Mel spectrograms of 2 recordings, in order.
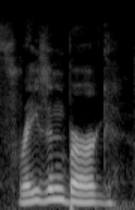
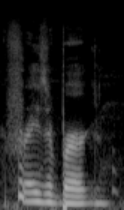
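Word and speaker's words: Fraserburgh: Frazerburg.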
